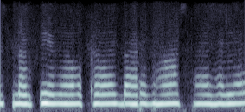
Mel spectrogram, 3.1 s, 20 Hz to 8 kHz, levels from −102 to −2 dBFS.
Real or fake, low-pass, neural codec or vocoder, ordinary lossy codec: fake; 7.2 kHz; codec, 16 kHz in and 24 kHz out, 0.6 kbps, FireRedTTS-2 codec; Opus, 16 kbps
